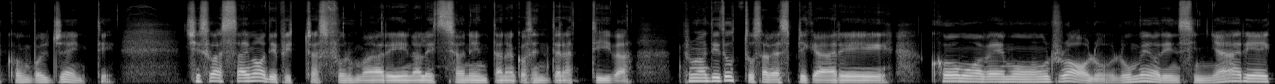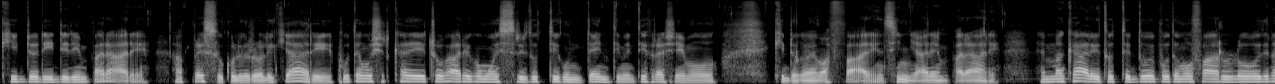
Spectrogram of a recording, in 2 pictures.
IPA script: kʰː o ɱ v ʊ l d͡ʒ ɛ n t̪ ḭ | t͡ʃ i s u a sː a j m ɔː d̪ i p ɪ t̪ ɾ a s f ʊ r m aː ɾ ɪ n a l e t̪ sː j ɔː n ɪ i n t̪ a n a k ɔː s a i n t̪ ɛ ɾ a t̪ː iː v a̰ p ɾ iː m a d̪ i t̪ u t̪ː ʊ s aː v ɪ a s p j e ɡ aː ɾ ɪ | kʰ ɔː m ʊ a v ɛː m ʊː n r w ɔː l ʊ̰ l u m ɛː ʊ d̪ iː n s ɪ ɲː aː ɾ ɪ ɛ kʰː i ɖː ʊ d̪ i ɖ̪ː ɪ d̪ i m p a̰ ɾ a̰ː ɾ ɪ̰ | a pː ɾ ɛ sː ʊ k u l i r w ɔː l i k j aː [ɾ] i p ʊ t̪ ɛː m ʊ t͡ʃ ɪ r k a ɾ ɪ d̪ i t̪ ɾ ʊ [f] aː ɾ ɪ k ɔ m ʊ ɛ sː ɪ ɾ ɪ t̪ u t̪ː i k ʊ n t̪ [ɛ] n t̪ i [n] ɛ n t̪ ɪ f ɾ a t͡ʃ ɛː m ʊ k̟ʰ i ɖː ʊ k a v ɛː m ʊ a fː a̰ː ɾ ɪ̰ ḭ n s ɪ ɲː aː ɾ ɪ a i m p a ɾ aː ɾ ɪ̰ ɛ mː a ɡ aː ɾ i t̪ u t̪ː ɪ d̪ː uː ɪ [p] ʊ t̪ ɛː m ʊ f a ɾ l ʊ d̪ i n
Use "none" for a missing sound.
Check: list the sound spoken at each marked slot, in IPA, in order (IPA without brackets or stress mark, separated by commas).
ɾ, v, ɛ, m, p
